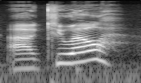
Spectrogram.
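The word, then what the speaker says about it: Kuiil: What I got, by the way, Star Wars: The Mandalorian retro collection of a dude I cannot pronounce his name. QL, the little Ugnaught that helps.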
